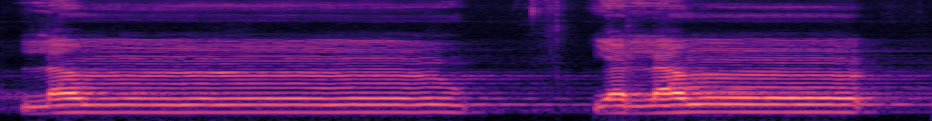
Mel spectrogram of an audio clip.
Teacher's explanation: لم یہاں پر میم میں غنہ کریں گے، غنہ اخفا کے ساتھ پڑھیں گے کیونکہ میم ساکن کے بعد با ہے، ٹھیک ہے، تو أَلَمْ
